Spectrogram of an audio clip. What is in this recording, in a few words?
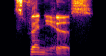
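"strenuous", British English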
